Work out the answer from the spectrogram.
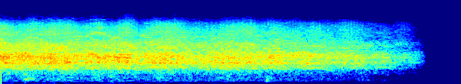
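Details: Demoiselle cranes in a large group over Rajasthan, India, flying in formation. A thick, unbroken chorus of many crooning voices holds steady, then fades away and stops before the end.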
